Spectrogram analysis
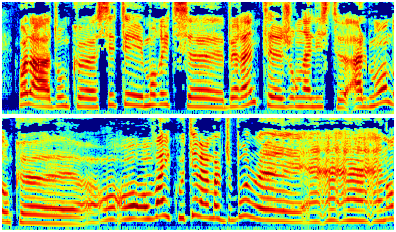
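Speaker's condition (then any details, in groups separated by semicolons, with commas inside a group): No condition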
